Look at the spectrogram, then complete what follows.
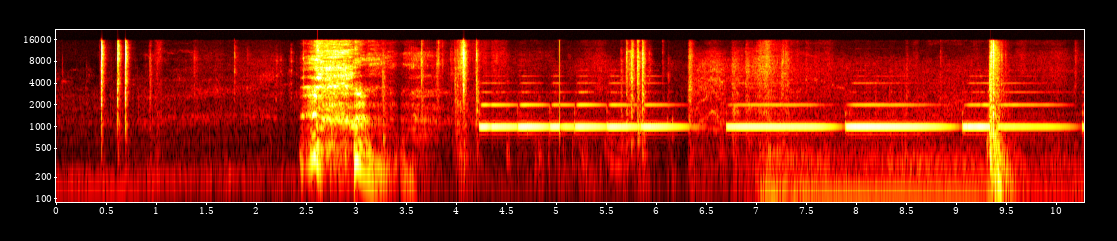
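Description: Inside a Jeep Wrangler's cabin, a steady electronic warning-chime tone sounds from about four seconds in. About seven seconds in, the engine starts and keeps running, with a sharp click near the end. A short scrape or handling noise comes just before the tone.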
